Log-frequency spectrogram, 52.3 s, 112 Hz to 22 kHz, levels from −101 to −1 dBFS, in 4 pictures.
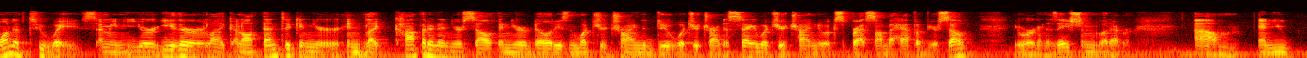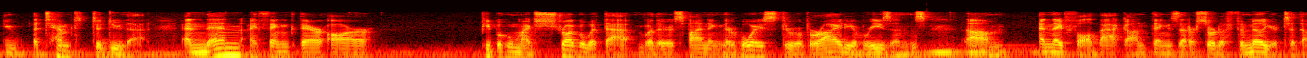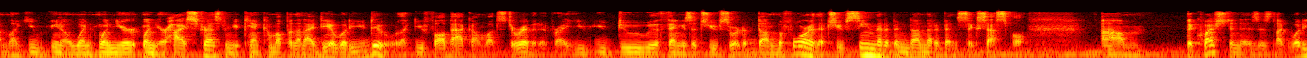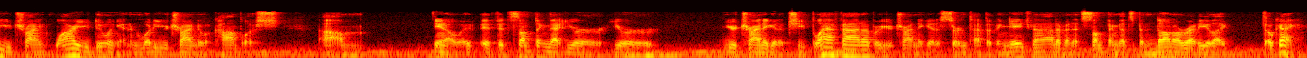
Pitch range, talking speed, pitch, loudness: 90-145 Hz, 235 wpm, 105 Hz, -31 LUFS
